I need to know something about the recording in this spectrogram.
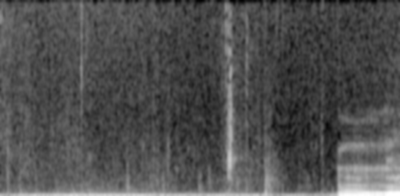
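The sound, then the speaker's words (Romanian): Soft, close-up chewing with faint crunchy bites and moist mouth noises, fairly quiet and irregular, before a voice starts speaking over it near the end. “Nu așa trebuie mestecată.”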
